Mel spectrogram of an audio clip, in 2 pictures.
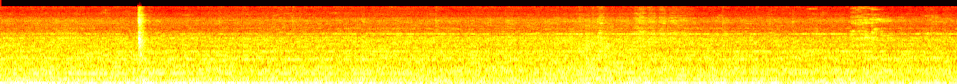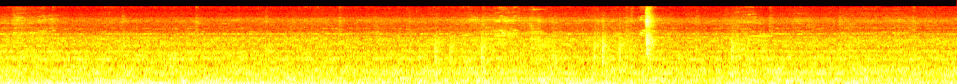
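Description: Engine and road noise of a moving cab-over vehicle, heard from inside the cab: a steady engine hum that fades after about three seconds over constant road rumble. Two brief clicks, about a second in and near the end.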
